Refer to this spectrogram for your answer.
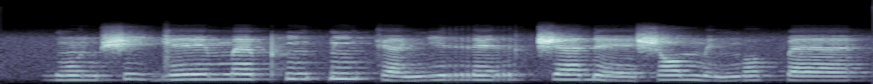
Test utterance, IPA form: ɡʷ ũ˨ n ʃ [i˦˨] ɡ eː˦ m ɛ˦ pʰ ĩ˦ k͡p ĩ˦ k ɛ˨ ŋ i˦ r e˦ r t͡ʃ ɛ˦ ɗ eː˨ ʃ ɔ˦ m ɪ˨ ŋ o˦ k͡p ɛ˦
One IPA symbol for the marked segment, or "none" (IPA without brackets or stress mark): i˦˨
